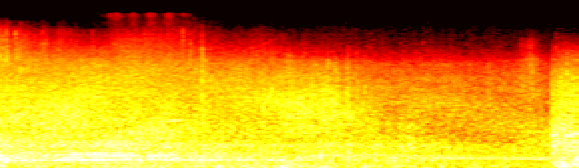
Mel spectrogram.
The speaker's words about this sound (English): Two workmen are about to dig up the road when Earl and Valentine speed past them in the truck.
